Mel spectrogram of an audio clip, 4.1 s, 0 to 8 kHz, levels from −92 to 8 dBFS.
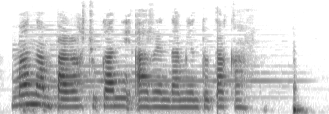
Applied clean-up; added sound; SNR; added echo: none; Guitar; 18 dB; none.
